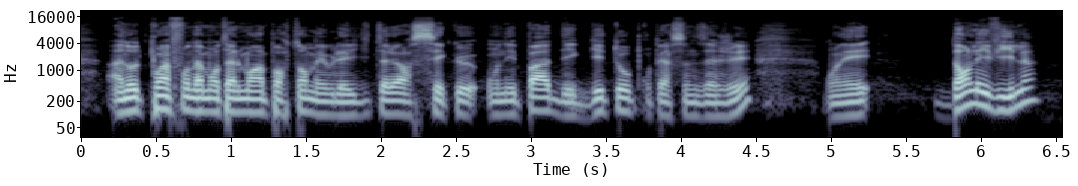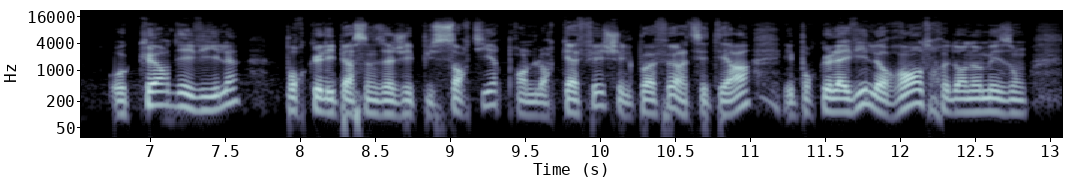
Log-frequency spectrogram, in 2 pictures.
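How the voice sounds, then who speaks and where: Talking at a fairly quick pace, a man uses lively intonation at a medium pitch in a very clean recording with a silent background. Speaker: housing organisation representative. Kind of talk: panel discussion. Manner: talkative, with fillers and restarts.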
